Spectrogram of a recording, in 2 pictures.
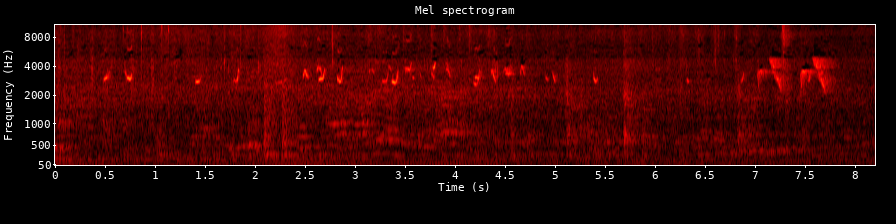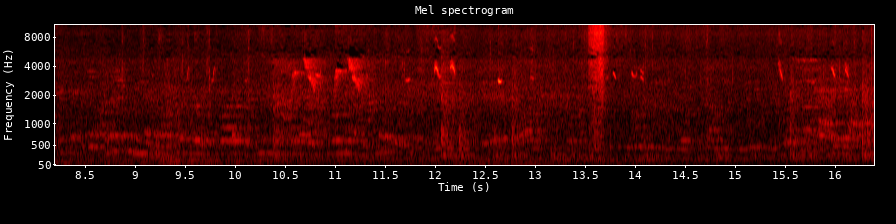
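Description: Chicks cheep with high, short peeps throughout.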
